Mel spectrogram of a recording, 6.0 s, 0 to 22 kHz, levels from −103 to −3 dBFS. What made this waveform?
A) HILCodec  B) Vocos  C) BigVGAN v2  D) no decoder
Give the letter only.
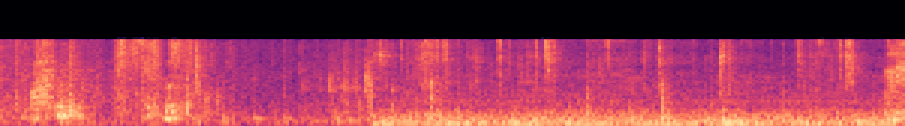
D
